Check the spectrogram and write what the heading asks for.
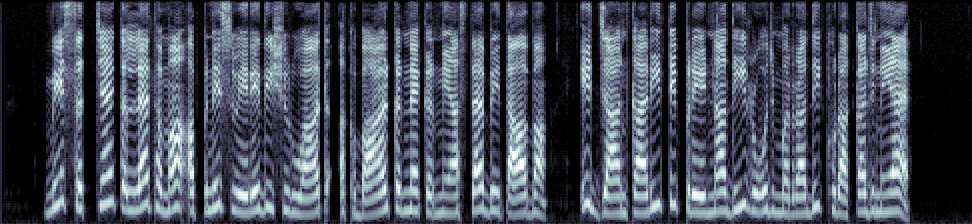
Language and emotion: Dogri, happy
